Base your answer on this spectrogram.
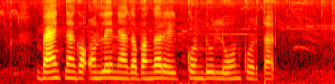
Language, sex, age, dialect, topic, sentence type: Kannada, female, 18-24, Northeastern, banking, statement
